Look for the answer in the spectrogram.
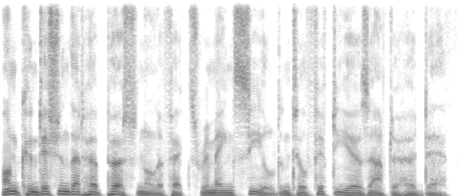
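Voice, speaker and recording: A man voicing a weary, brooding middle-aged police inspector, narrating a mystery in the first person in a measured, reflective way. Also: low-pitched, expressive, darkish tone, no echo, studio quality.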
